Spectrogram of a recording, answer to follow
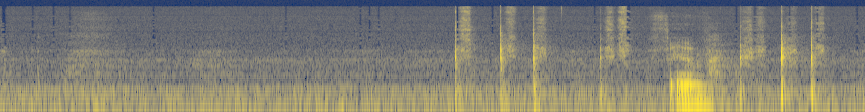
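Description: Plastic stylus tapping and scratching on the pressure-sensitive screen of an LCD writing tablet as letters are written, heard as a string of sharp ticks in the second half after a quiet start. There is a brief low vocal sound about seven seconds in.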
